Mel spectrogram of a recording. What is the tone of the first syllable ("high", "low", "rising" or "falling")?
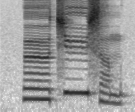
low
